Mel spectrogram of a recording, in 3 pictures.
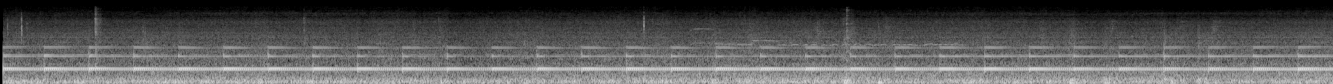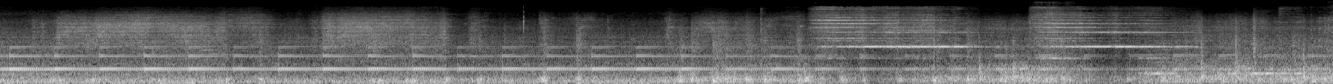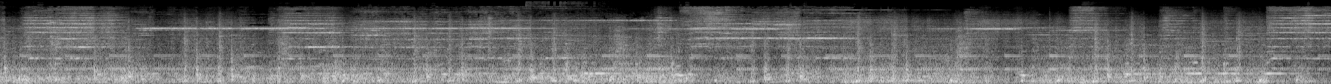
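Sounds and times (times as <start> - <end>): electric train rumbling past: 0.0 - 39.9
level crossing bell ringing: 0.0 - 39.9
train wheels squealing: 13.9 - 16.0, 21.4 - 39.9.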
